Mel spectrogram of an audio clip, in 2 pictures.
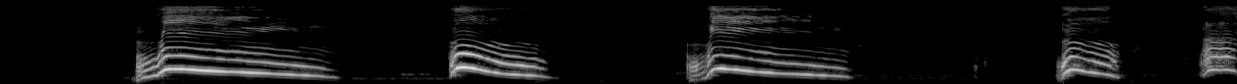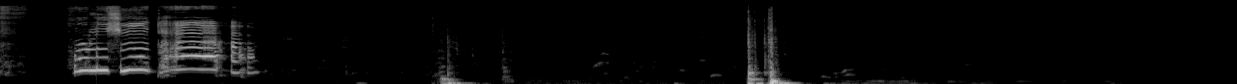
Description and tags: This is the sound a small cartoon cartoon character would make when being exjected, shot into space or on a fun ride.
pitched, wee, high, cartoon, we, weeeeee, excited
